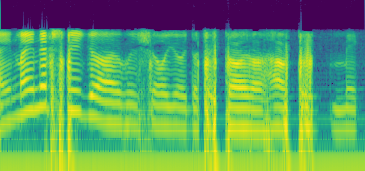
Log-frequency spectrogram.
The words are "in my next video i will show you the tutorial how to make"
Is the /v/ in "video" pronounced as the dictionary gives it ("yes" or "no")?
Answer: no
